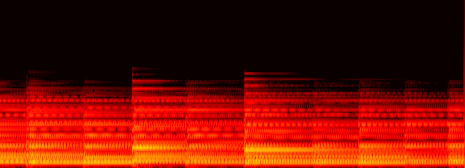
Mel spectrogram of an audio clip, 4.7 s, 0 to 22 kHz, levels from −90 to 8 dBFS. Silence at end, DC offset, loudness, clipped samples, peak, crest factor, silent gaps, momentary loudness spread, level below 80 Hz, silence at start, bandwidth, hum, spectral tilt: 0 s; under 0.1%; -31 LUFS; under 0.1%; -16 dBFS; 14 dB; none; 6 LU; -64 dBFS; 0 s; 3.8 kHz; none; -9.5 dB/octave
